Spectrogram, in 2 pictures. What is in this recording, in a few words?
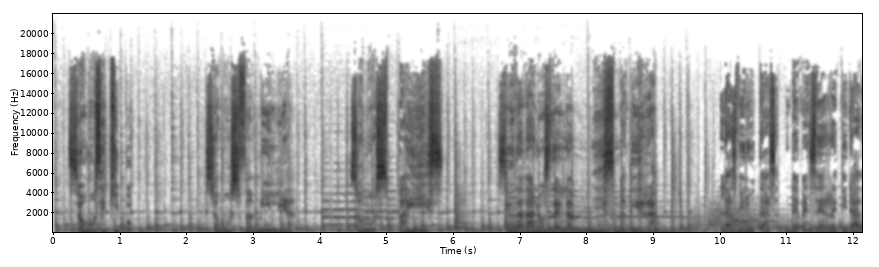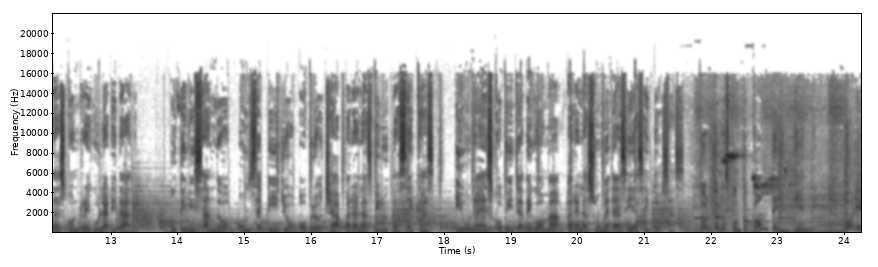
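Spanish Narration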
